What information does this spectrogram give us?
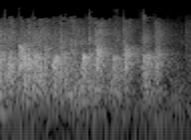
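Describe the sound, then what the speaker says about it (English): Audience applause at a curtain raiser ceremony, a short burst of brisk, dense clapping, close and fairly loud, tapering off toward the end. "A round of applause, ladies and gentlemen."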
